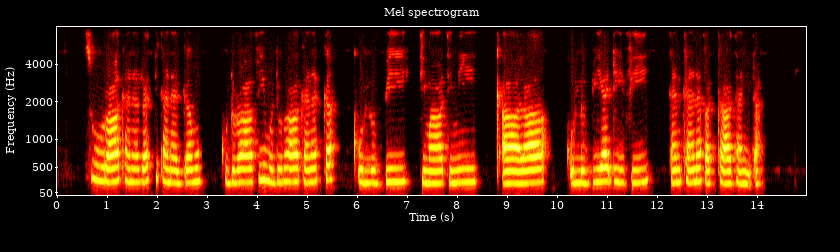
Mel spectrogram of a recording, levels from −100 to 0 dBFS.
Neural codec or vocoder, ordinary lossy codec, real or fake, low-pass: none; Opus, 32 kbps; real; 7.2 kHz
